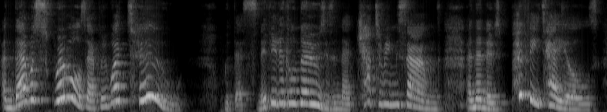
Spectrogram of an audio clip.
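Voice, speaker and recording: A woman voicing an excitable, hot-tempered male dog who rants in outrage, in a roomy echo. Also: high voice, measured pace, pitched above the performer's own voice. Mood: indignant. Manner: ranting, outraged, dramatic.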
